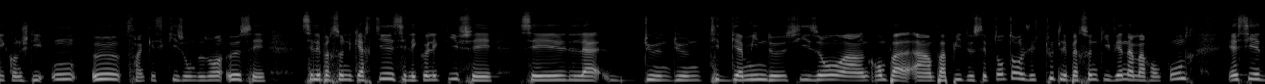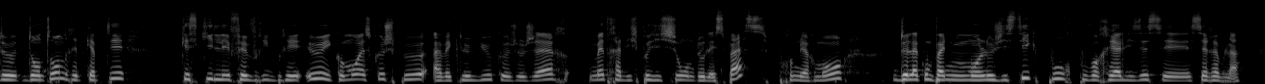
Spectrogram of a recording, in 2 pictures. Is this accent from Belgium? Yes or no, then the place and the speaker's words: yes; Brussels, Brussels-Capital Region, Belgium; also born or lived in Boxtel; je viens de Bruxelles, je suis née euh, à Boxtal et, j'ai grandi à Bruxelles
